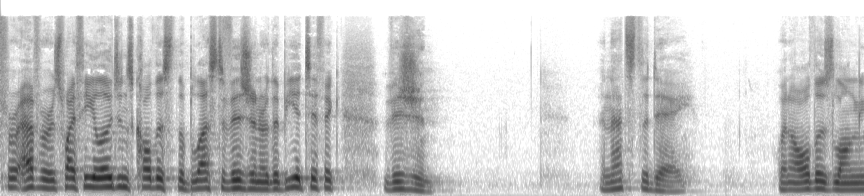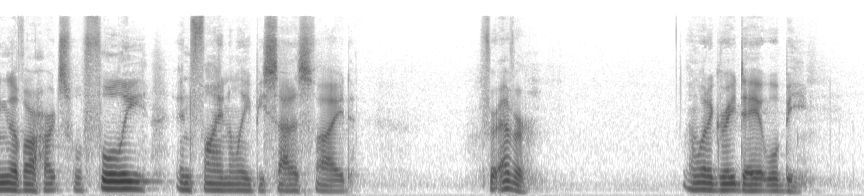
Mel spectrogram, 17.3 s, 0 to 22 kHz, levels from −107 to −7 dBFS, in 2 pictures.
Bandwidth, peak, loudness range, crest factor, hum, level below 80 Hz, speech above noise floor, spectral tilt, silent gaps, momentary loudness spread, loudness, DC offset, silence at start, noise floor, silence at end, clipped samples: 16 kHz; -16 dBFS; 14 LU; 22 dB; none; -86 dBFS; 47 dB; -4.5 dB/octave; none; 18 LU; -36 LUFS; under 0.1%; 0 s; -83 dBFS; 0.6 s; under 0.1%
